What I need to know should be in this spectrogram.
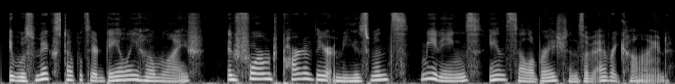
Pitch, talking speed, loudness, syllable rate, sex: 185 Hz, 185 wpm, -18 LUFS, 5.3 syllables/s, female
